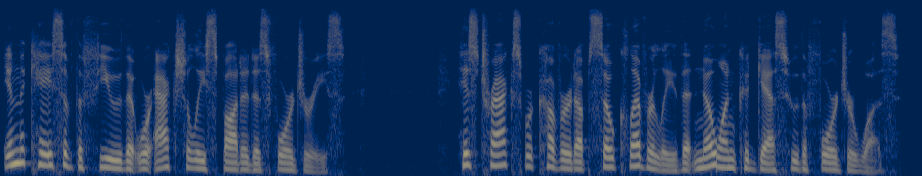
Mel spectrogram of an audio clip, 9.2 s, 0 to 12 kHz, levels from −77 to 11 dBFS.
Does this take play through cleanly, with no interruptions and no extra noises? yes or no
yes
